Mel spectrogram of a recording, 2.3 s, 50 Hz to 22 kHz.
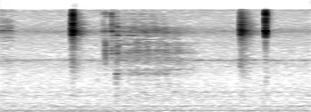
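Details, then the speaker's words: Power Wizard PW500 electric fence charger, about half-joule output, pulsing with quiet, sharp, healthy ticks over a low room hum; charger clicks normally, output just over 7000 volts. "it sounds healthy it's clicking like it's supposed to these aren't very loud used to start with and um they uh and and it's nice click from it like it's supposed to"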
